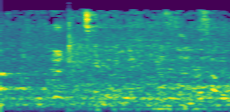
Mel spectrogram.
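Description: Low, indistinct chatter of several voices in a large hall, with no single clear voice.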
